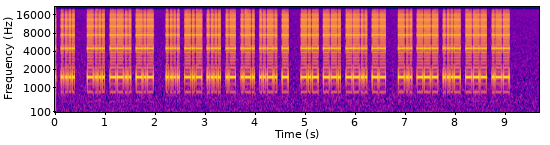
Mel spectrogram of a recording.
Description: Morse code, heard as electronic beeps, machine-sent, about 32 wpm, 1490 Hz. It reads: … BZK HKHARFT KGZM DOVOW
